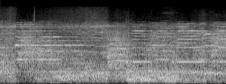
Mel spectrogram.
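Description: Loud recorded soundtrack played over a hall's loudspeakers, with several steady tones held together over a dense, rough wash of sound.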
